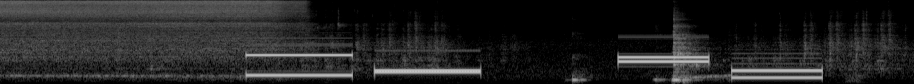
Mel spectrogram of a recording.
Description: Aircraft SELCAL, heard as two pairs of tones, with the noise of a restroom. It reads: DS-GH PR-AH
